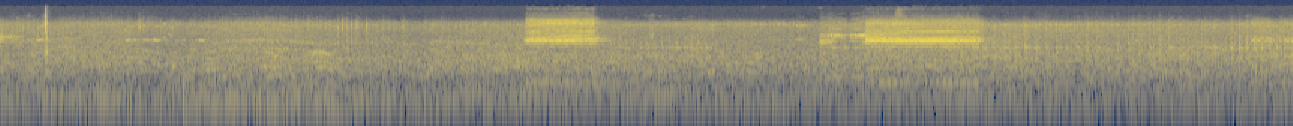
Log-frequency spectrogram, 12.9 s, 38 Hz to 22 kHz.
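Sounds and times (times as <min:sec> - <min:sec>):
crowd voices: 0:00.0 - 0:12.5
street traffic: 0:00.0 - 0:12.9
vehicle horn toot and blast: 0:05.3 - 0:06.1, 0:08.2 - 0:09.9.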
